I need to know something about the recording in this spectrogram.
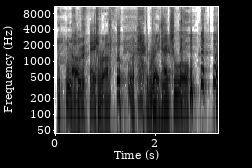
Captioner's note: chuckles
